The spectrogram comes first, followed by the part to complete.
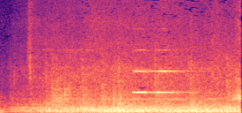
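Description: Steady machine and room noise in a gym, with a faint short electronic beep about one and a half seconds in.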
